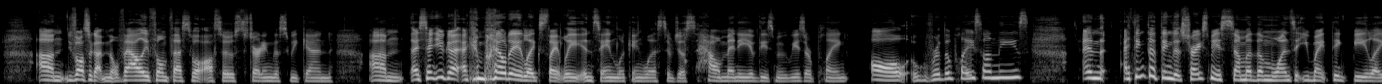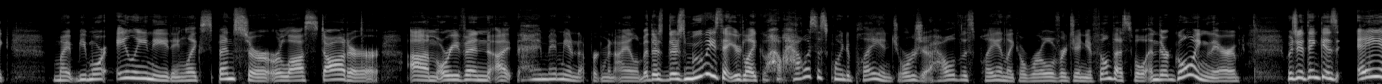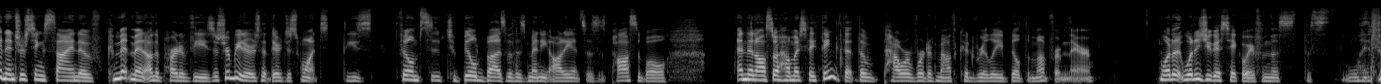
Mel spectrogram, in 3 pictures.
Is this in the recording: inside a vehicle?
no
